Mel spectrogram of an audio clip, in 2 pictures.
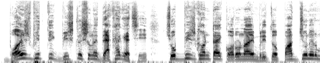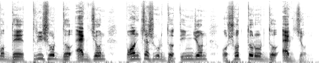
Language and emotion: Bengali, neutral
